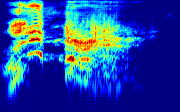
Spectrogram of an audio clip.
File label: ballbot jump spin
